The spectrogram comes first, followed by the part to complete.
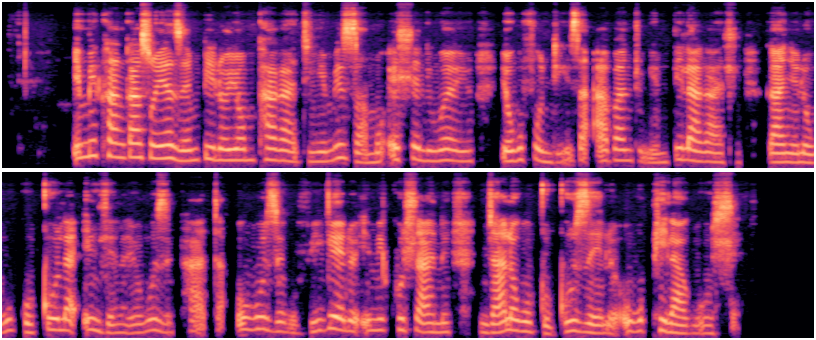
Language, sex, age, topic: North Ndebele, female, 25-35, health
